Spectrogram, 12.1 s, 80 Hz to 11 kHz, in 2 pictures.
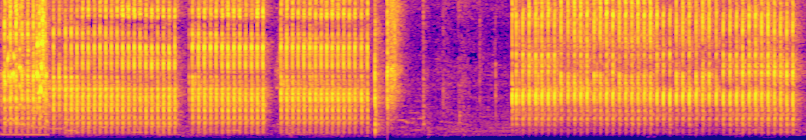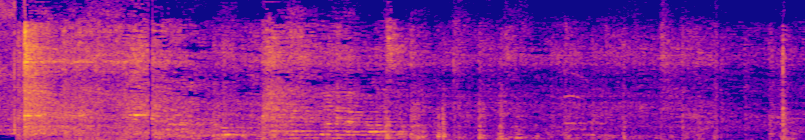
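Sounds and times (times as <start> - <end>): mechanical tool clicking buzz: 0.0 - 3.0, 3.7 - 6.2.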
